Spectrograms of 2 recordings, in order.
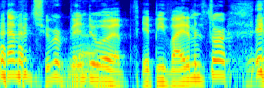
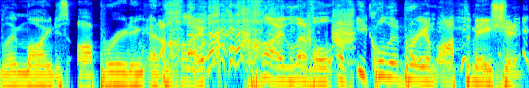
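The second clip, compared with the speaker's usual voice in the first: deep, puffed-up, self-important alpha-guy voice; 4 semitones lower than usual. Retelling a friend taking his jacket off: put-on alpha mindset voice. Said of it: "the alpha mindset voice".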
